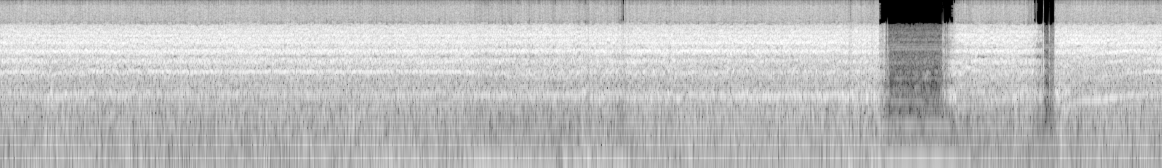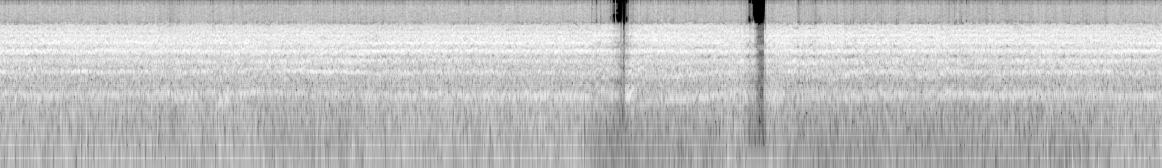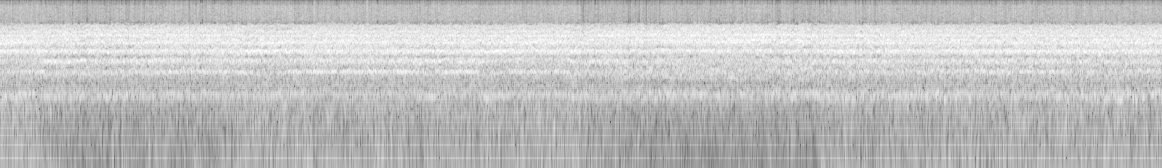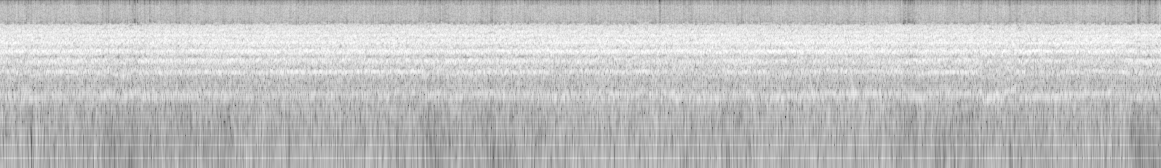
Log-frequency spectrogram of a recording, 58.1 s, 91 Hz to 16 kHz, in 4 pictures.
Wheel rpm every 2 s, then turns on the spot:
230, 240, 230, 220, 210, 140, 110, 220, 230, 230, 200, 140, 150, 230, 220, 230, 230, 230, 220, 210, 230, 220, 230, 230, 230, 220, 220, 230, 230.
none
